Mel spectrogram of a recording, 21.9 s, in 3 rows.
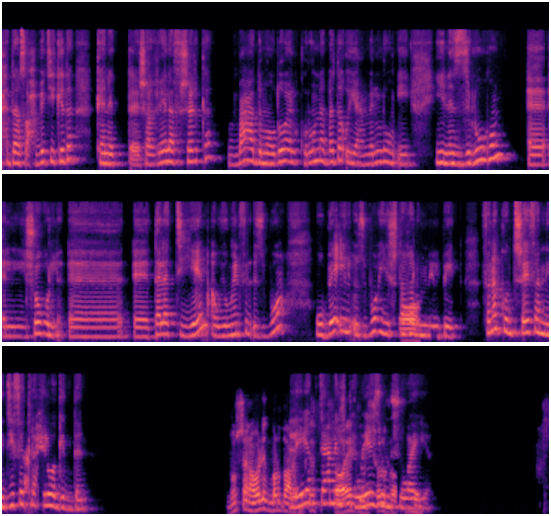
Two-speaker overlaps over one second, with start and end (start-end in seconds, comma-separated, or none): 18.4-20.2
